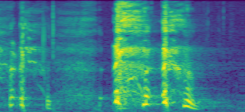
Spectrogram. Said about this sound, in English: if I don't stop coughing, Andrew, you may have to pick up and preach the rest of my sermon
